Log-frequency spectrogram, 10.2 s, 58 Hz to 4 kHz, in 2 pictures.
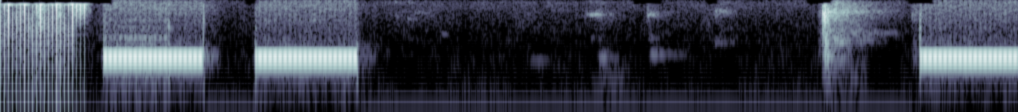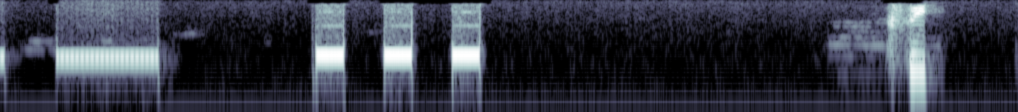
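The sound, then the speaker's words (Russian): Telephone keypad and line tones on a call to a construction company's automated menu: two pairs of steady, mid-pitched tone bursts, then three short, sharp beeps, with a brief click at the very start. “Для соединения с отделом снабжения наберите 1.”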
